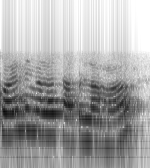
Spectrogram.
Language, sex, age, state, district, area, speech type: Tamil, female, 18-30, Tamil Nadu, Nagapattinam, rural, conversation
